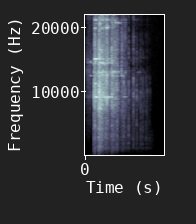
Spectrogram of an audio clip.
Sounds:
coin (dropping), home sounds

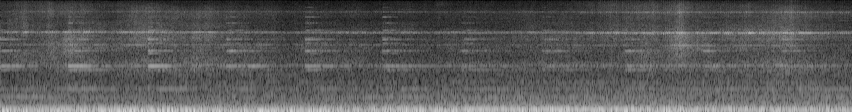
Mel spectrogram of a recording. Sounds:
rail transport, train, bell, vehicle

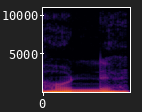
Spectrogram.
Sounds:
speech, human voice

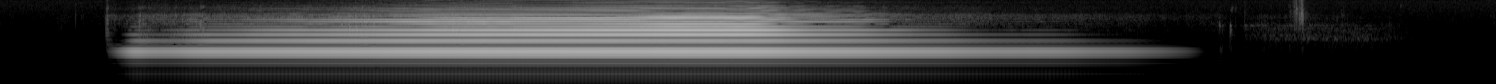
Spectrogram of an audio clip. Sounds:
music, musical instrument, wind instrument

